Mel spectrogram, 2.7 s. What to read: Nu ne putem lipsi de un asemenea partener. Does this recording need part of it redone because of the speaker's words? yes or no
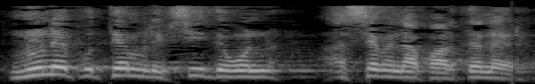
no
